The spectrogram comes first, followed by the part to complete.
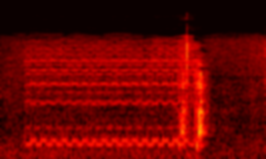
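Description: Telephone ringing once, a fast trilling ring lasting a little over a second, cut off by a couple of sharp clicks as the handset is picked up.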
